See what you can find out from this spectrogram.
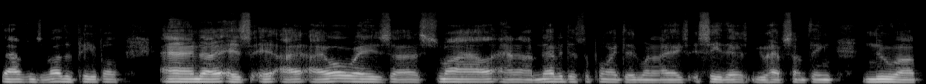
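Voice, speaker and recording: A man hosting a casual podcast interview, talking in a halting, rambling, encouraging way. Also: medium pitch, flat delivery, mellow, dry recording. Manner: halting, rambling, with many repeated word starts.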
